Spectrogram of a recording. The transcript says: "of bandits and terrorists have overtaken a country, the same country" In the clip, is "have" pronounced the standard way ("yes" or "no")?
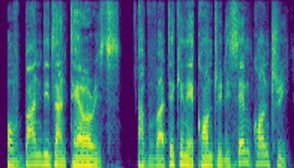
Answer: no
